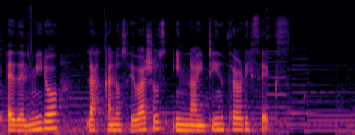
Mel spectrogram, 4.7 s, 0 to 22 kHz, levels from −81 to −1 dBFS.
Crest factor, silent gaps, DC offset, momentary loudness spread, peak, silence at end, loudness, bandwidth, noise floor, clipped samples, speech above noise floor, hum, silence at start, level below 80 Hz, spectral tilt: 18 dB; none; under 0.1%; 14 LU; -8 dBFS; 0 s; -26 LUFS; 18 kHz; -47 dBFS; under 0.1%; 21 dB; none; 0 s; -54 dBFS; -7 dB/octave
